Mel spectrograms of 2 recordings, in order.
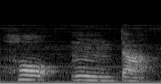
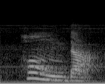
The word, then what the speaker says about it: Honda: So for example, the car company Honda, Honda, Honda. It gets a syllabic beat of its own.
